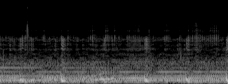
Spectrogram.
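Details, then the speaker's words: Homemade active speaker, with audio input cable already moved away from power wiring: constant low buzzing drone unchanged by volume up or down or by touching the line-in ground; ground loop mains hum from poor grounding. "Tapi dia tetap muncul suara dengung seperti ini. Kalau kita kecilin, kita besarin, dia masih muncul suara dengung."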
